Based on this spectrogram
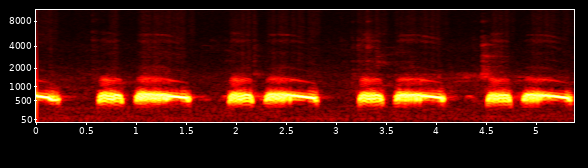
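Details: Spotted dove calls in steady repeated pairs, each a short coo followed by a longer, slightly falling coo. About four pairs come in quick succession, loud and clear.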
